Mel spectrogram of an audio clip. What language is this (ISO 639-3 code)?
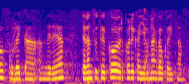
eus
